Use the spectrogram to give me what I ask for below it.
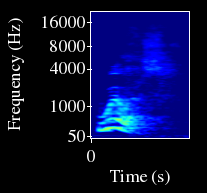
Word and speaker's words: Willys: WI ll why s is pronounced Willis as in Willis Overland Willis Jeep so these guys who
